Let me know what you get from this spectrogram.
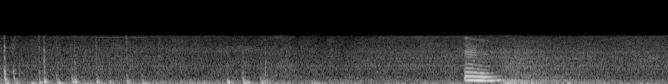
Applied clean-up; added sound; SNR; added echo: none; none; none; none.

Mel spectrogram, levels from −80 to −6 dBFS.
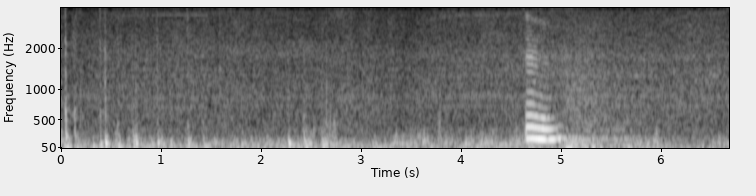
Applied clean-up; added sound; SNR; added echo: none; Wind; 9 dB; none.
